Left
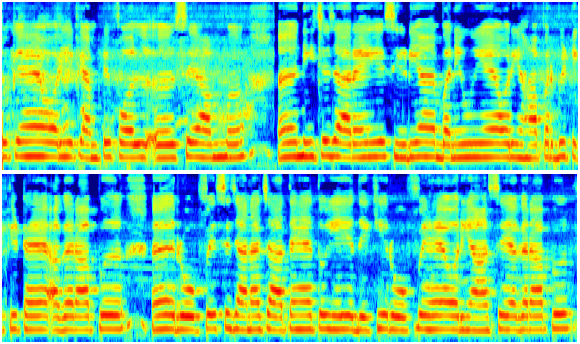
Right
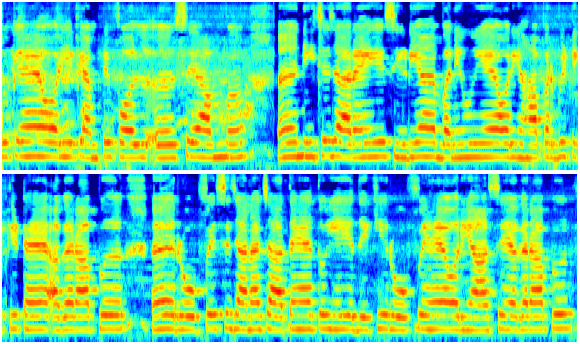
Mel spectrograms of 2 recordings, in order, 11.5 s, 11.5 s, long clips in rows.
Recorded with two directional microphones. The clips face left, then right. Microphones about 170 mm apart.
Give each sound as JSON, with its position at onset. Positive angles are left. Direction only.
{"t": 0.1, "sound": "a woman's voice", "side_deg": 30}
